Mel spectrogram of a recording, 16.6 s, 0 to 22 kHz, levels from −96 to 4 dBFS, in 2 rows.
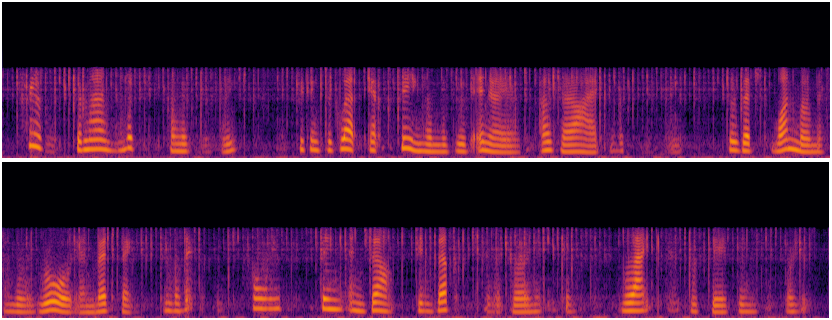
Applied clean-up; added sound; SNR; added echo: neural separator model SepFormer WHAMR!.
